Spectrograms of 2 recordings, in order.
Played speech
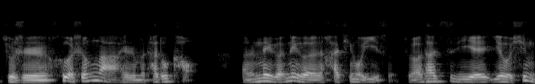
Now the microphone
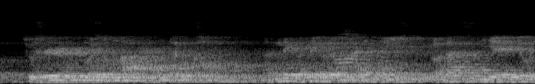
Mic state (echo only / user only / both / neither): both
